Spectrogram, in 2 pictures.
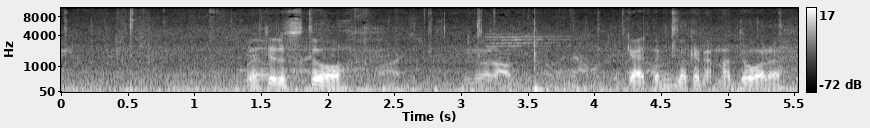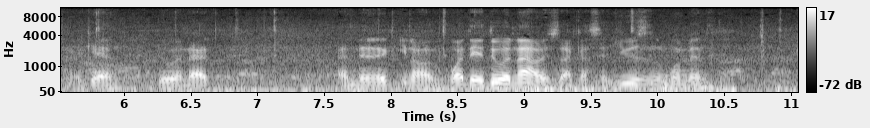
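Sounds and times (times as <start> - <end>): low street rumble: 0.0 - 11.0
man's voice: 1.4 - 7.0, 7.6 - 11.0.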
